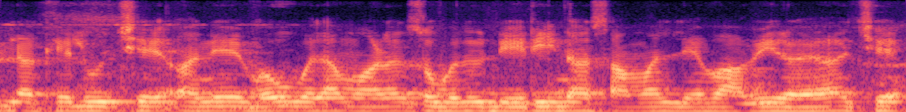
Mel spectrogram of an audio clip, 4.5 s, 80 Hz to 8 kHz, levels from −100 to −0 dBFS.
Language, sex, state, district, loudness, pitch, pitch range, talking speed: Gujarati, male, Gujarat, Gandhinagar, -13 LUFS, 115 Hz, 115-120 Hz, 185 wpm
